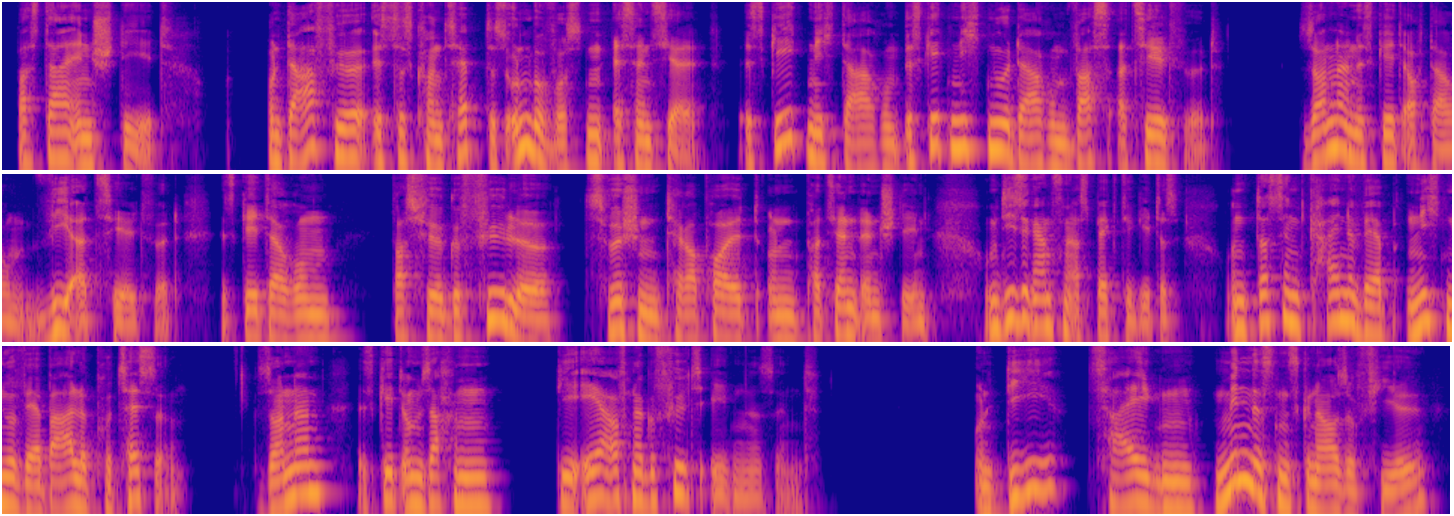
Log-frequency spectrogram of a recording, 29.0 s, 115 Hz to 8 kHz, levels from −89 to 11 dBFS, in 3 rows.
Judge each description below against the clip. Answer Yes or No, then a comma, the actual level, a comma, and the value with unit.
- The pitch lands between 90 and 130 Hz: No, medium, 140 Hz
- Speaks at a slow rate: No, average, 150 wpm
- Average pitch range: No, wide, 5.9 semitones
